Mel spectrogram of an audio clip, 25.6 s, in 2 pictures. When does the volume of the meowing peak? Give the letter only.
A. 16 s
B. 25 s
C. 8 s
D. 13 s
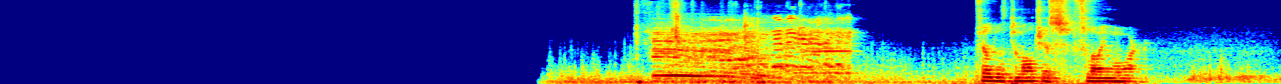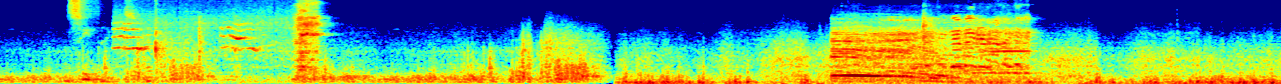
A.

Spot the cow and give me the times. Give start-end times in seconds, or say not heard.
6.5-8.6, 21.1-23.1.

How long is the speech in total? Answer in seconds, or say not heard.
3 s.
